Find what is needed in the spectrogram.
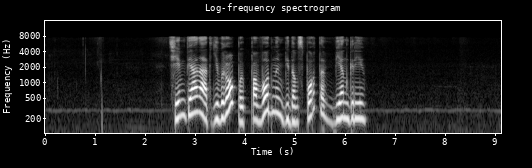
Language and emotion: Russian, positive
